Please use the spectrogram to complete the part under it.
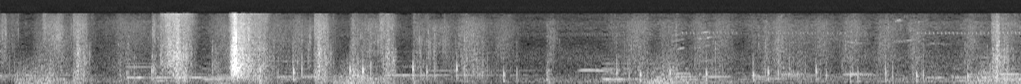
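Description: Quick footsteps patter on roof tiles.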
